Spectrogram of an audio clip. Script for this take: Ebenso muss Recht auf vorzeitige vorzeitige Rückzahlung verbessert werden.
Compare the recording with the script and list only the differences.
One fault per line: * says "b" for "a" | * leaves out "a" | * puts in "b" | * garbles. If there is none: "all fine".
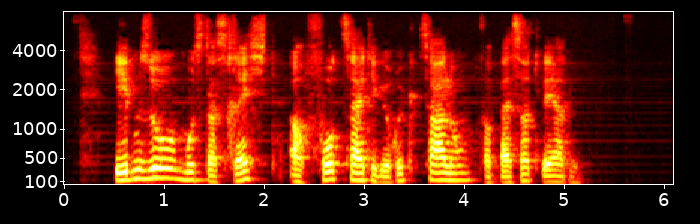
* puts in "das"
* leaves out "vorzeitige"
